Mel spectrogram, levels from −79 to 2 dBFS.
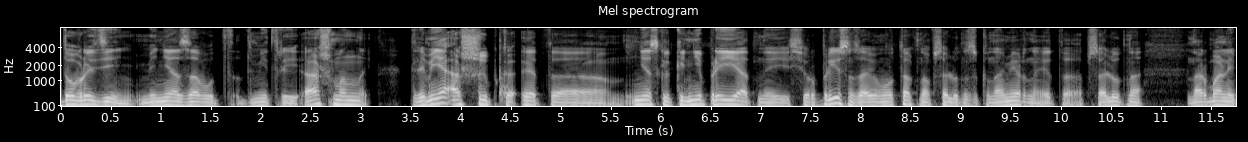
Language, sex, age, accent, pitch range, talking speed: Russian, male, 50-69, native, 85-110 Hz, 110 wpm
